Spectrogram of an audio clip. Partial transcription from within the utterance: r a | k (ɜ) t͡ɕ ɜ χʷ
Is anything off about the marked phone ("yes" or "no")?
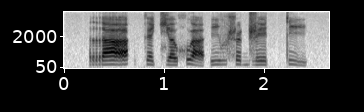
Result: yes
